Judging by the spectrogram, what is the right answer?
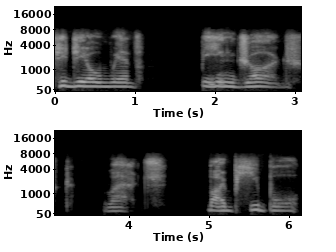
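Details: Adult male with cerebral palsy, a neurodevelopmental disability; his speech did not develop until age seven, after extensive speech therapy, and still needs ongoing training; real speech; dysarthria.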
